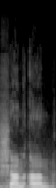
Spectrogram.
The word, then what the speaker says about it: Changan: will today review the Changan CS 95 that is made by Changan. The correct way to pronounce it in Chinese is Chan Ann Which means safety always.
